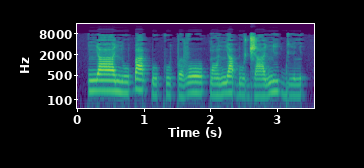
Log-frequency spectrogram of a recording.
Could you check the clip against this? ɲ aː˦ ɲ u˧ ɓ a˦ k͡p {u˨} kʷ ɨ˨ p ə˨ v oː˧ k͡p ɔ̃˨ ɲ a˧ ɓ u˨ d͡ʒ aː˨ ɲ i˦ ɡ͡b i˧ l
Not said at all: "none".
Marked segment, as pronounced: u˨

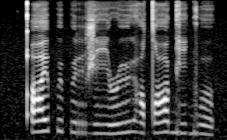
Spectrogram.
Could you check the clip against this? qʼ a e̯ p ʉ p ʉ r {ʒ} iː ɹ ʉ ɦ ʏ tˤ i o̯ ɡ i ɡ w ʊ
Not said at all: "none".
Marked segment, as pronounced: ʒ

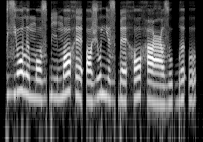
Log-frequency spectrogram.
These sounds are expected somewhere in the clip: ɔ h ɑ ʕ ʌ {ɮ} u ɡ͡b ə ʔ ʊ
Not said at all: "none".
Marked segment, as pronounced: z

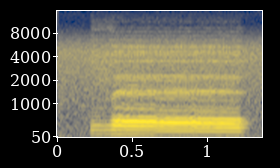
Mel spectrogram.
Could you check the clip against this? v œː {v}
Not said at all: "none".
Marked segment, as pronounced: none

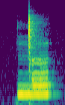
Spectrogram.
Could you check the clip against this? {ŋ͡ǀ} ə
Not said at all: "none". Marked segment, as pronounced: ŋ͡ǀ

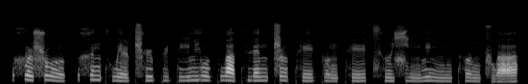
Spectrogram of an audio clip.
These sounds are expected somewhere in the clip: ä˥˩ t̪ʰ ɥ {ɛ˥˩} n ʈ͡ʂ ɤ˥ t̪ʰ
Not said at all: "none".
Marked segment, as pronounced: ɛ˥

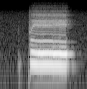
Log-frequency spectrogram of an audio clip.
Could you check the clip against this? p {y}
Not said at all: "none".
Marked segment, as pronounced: e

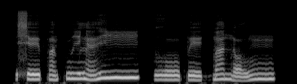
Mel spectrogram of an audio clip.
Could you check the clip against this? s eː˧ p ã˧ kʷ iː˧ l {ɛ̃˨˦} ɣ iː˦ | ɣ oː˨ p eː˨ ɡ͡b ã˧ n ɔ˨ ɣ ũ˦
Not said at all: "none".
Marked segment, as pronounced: ɛ̃˨˦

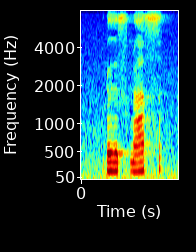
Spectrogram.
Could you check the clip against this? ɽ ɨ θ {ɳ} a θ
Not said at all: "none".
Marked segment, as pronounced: ɳ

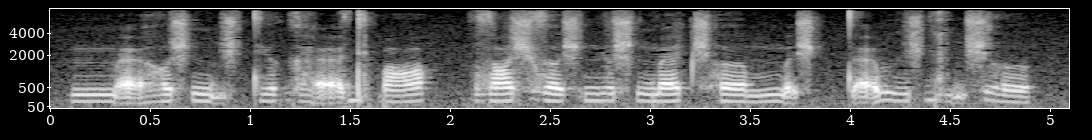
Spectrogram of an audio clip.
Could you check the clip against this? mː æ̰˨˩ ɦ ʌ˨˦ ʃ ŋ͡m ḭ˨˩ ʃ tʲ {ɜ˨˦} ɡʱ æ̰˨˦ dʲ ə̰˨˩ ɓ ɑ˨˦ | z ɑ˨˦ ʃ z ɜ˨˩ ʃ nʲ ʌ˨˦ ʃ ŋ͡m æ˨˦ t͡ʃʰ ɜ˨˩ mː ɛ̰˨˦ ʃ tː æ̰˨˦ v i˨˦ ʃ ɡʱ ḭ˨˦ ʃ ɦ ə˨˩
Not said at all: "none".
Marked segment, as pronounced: ɜ˨˦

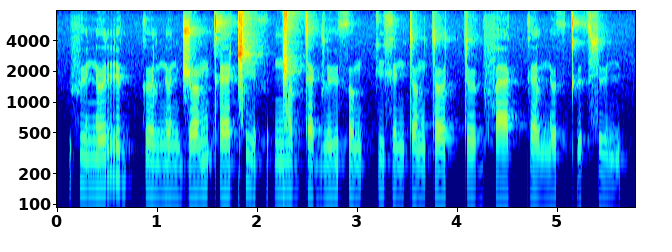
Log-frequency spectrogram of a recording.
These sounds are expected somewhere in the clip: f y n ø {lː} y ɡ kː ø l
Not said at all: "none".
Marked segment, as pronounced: r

